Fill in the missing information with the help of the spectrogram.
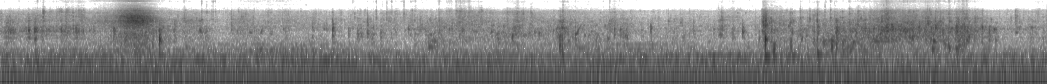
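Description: Shallow water sloshing and splashing as someone moves through it, with a short splash about half a second in, a sharp knock near four seconds and a longer slosh just after.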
